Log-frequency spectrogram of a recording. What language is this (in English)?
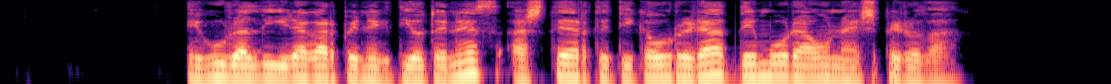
Basque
